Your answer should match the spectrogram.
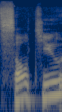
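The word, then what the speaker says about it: SLTU: So we've got SALT-U and we've got SNES, and you're going to use the SALT pronunciation in order to keep track of these variants, which are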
